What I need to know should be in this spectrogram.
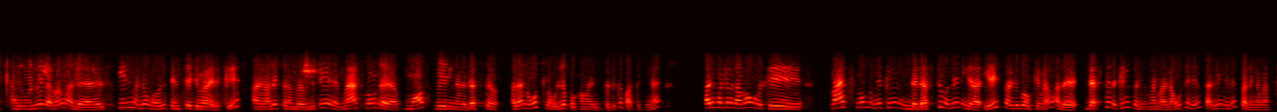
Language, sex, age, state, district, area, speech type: Tamil, female, 18-30, Tamil Nadu, Thanjavur, urban, conversation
